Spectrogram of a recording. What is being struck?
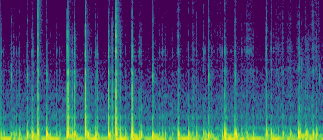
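Hardboard fiberboard panel.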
